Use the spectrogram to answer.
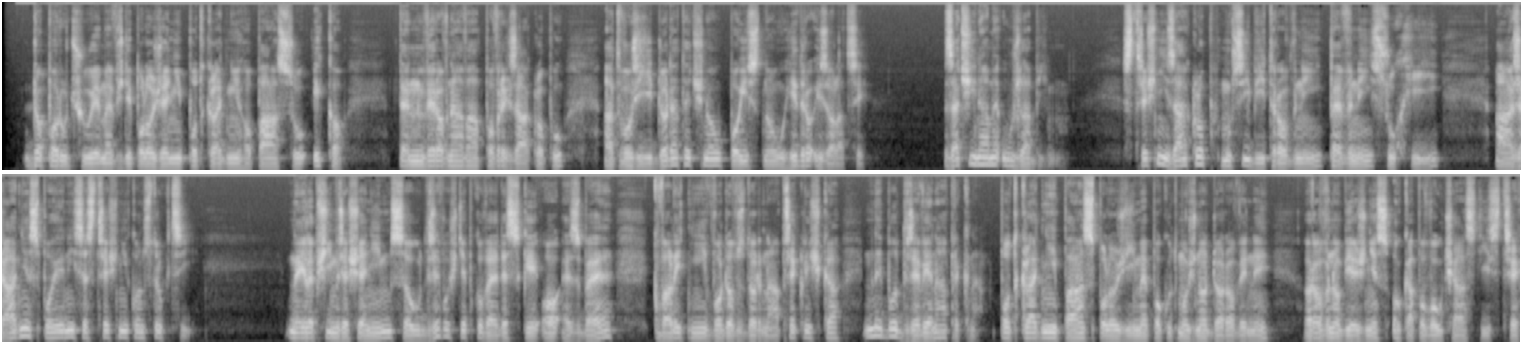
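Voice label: male Czech documentary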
